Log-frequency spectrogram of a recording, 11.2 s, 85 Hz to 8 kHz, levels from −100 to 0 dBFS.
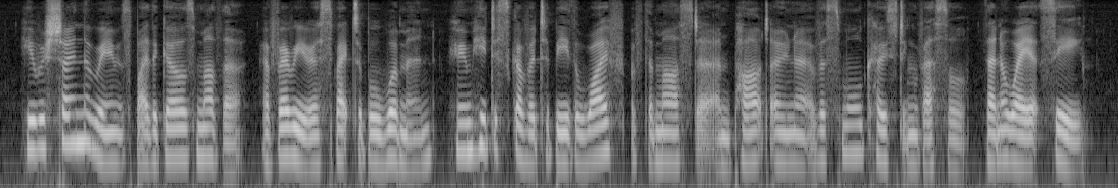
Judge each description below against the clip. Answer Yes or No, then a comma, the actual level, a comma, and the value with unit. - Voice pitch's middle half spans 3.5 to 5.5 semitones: No, average, 2.9 semitones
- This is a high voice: No, medium, 165 Hz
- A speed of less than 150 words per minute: No, average, 190 wpm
